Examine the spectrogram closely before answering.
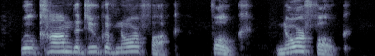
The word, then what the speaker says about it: Norfolk: There's no L in the sounding it out. Yeah, so it is Norfolk, Norfolk. but it's not Norfolk. So it's like a Norfolk. It's like Norfolk. Yeah. Yes, Will come stress is on the first.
